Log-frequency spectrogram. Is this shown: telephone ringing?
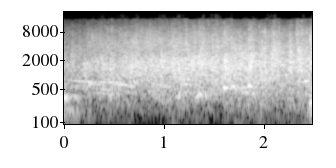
no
